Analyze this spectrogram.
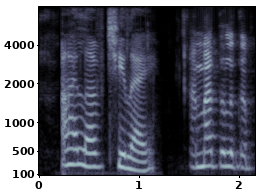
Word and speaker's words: Chile: What is the proper way to say Chile in spring?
